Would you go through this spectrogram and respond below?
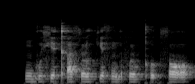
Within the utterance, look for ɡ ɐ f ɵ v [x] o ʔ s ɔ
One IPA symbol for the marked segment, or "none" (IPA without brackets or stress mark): kʼ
